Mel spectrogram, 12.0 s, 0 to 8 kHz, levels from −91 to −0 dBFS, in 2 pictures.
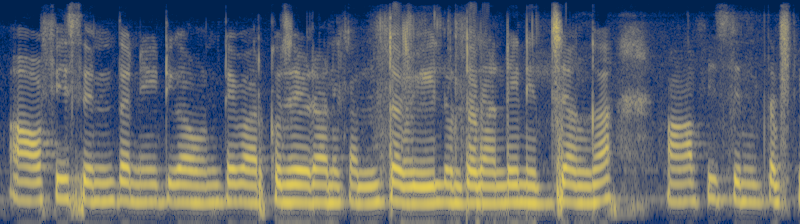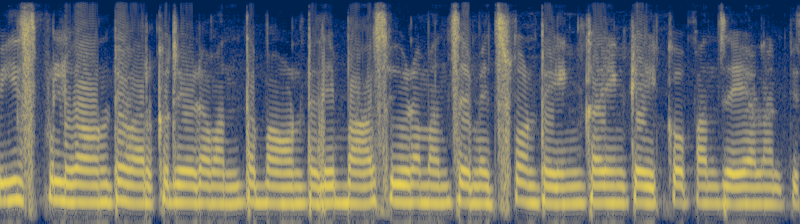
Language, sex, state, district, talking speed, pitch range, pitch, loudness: Telugu, female, Andhra Pradesh, Srikakulam, 140 wpm, 185-205 Hz, 195 Hz, -16 LUFS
